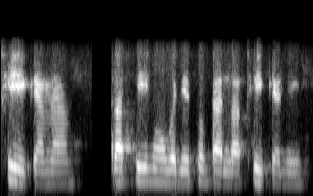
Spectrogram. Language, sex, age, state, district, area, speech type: Punjabi, male, 18-30, Punjab, Firozpur, urban, conversation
